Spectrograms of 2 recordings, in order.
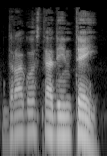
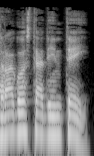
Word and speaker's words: Dragostea din tei: Hold on, there's pronunciation. Oh, wait. Have you ever done the play on Wikipedia? Dragostea din tei. I have no idea. No. Dragostea din tei.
